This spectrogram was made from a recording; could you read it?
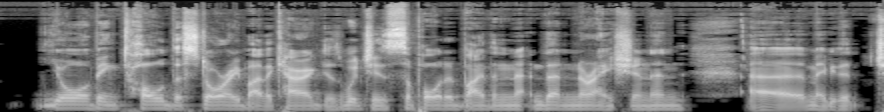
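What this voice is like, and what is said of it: Usual voice. Nothing is said of it.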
